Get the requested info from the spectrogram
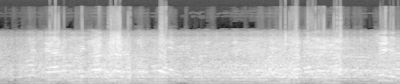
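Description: Men talking in Spanish at close range, with other voices behind and a steady low hum underneath.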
